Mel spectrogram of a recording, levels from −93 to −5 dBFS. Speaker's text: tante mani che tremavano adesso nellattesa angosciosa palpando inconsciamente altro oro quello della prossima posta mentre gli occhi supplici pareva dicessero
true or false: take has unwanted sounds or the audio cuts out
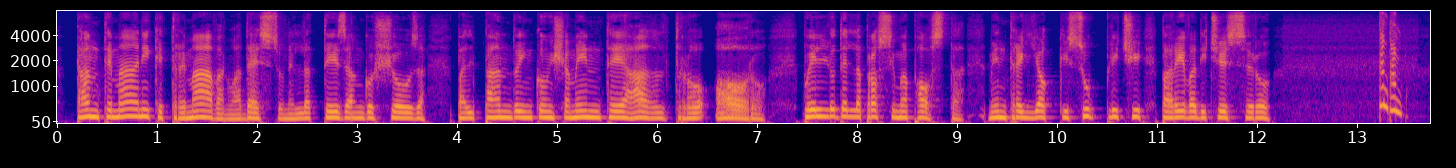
true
